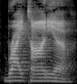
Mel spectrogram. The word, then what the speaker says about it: Britannia: Tell those blokes it's pronounced Britannia.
